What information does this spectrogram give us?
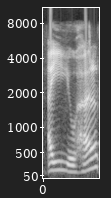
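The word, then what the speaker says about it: أيها المزمل: berfungsi sebagai Hamzah penghubung maka jika Hamzah ini terletak pada pertengahan ayat maka Hamzah ini tidak dibaca contoh ia Yuh almuzzammil Nah disini ayyuhal kita langsung membaca ke huruf lainnya sedangkan alifnya kita tidak membacanya Nah lain halnya jika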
